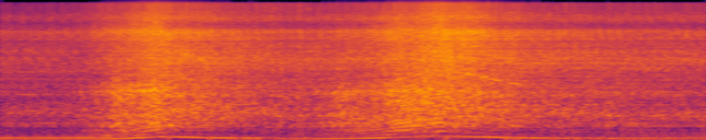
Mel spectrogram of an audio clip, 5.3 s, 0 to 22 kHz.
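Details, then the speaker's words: 1970 VW Bus, brand-new air-cooled engine just installed, first run: two clean throttle blips, revs rising and falling smoothly back to steady idle, no misfire or knock, loud; normal revving. "it's just burning it sounds so good we did it you can hardly hear me probably it's loud listen to"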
